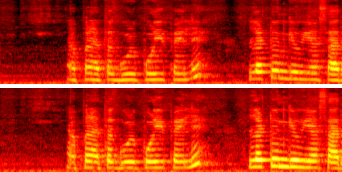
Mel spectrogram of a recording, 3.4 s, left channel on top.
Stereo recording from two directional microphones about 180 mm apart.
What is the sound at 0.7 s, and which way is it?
Speech, 40° right (ahead or behind).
